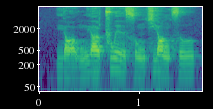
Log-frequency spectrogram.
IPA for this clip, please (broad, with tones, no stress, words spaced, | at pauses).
jɑ̰˨˩ʊ̯n̪jä˦ ʈ͡ʂwe˥˨ɪ̯sʊ˨˦ŋ ɕjɑ˥˨ŋsɹ̩˦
